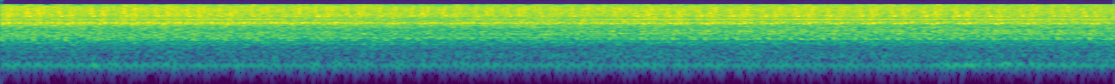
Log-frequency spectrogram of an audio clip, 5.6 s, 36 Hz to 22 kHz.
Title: 2006 Honda Accord v6 misfiring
